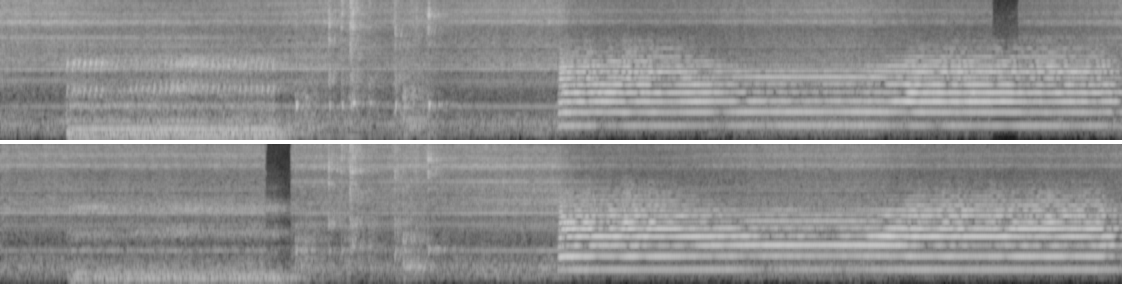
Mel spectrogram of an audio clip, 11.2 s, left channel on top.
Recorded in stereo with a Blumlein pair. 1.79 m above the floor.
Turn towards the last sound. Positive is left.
turn(degrees=-5)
